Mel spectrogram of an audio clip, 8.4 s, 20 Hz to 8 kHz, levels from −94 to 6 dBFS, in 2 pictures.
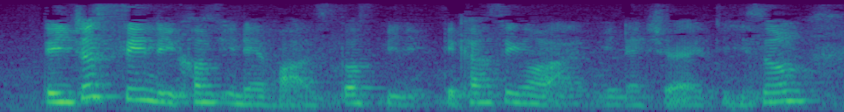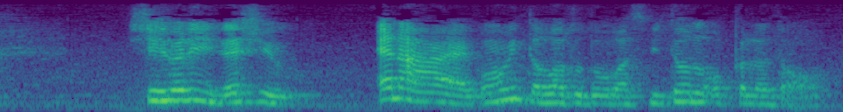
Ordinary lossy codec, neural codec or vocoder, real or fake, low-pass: MP3, 32 kbps; codec, 24 kHz, 0.9 kbps, WavTokenizer, medium speech release version 2; fake; 7.2 kHz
